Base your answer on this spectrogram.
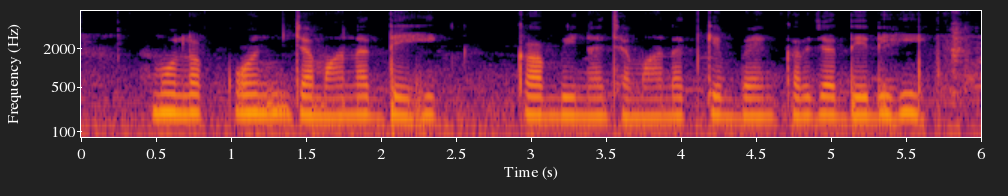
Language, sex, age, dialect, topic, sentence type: Chhattisgarhi, female, 25-30, Central, banking, question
